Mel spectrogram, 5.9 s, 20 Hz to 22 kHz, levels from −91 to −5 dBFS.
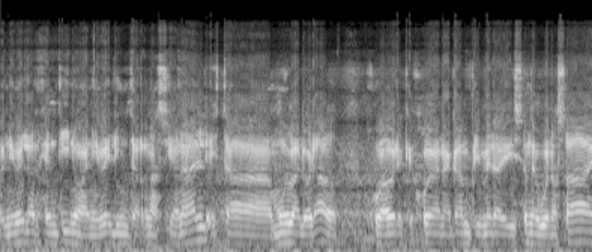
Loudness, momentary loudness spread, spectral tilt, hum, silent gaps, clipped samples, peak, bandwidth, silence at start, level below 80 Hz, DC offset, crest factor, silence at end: -16 LUFS; 2 LU; -1.5 dB/octave; none; none; under 0.1%; 0 dBFS; 17 kHz; 0 s; -46 dBFS; under 0.1%; 18 dB; 0 s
